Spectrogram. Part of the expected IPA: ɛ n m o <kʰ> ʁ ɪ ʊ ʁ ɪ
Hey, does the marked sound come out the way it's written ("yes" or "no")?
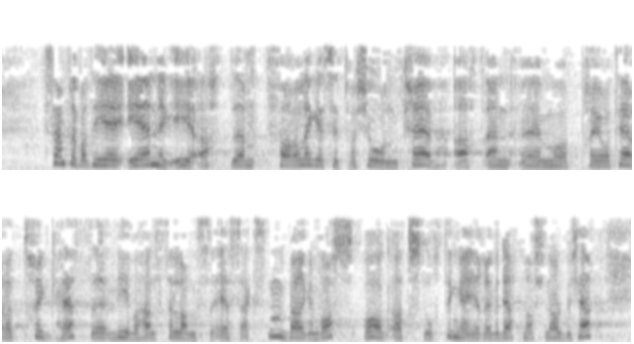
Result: no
